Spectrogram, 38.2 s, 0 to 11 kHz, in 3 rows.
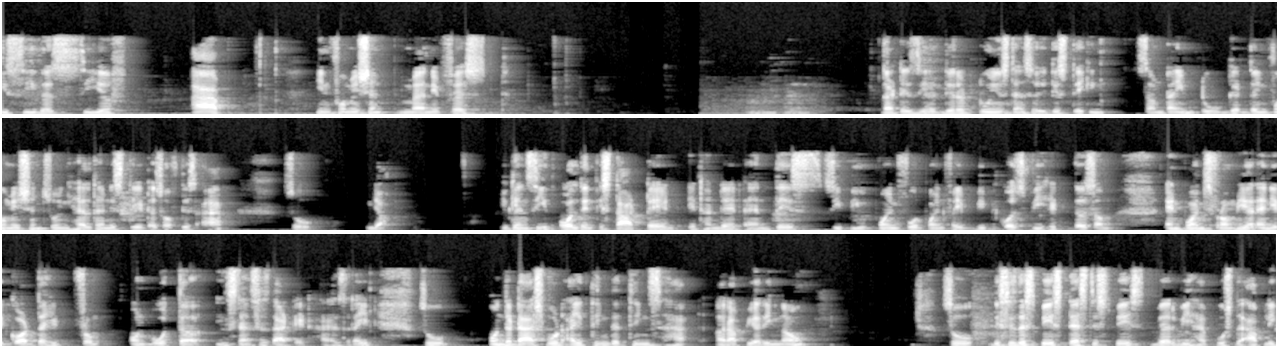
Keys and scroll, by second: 2.4 space, 29.5 alt+Tab, 32.2 alt+Tab.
